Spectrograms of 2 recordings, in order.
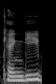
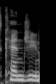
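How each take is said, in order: First: "Kengi" with a hard g, KENG-ghee; "Kengi", the mistaken hard-g reading. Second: "Kenji" with a J sound, KEN-jee; "Kenji", middle consonant like J; soft G. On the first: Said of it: "not Kengi". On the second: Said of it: "it's Kenji, not Kengi". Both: Shown as a demonstration.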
